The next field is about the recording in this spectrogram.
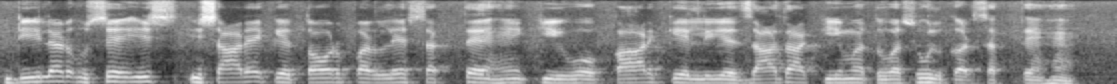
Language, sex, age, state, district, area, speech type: Urdu, male, 45-60, Bihar, Supaul, rural, read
